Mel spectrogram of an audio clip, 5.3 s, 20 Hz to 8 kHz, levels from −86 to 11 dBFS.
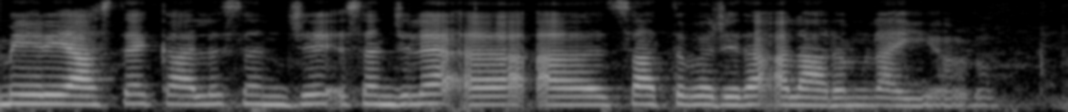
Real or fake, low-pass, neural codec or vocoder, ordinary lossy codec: real; none; none; none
